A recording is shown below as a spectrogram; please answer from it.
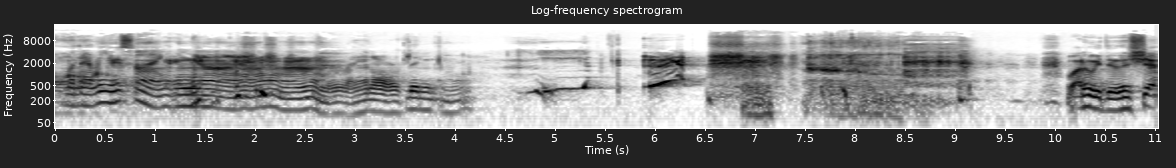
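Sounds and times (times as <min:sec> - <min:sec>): breathy wheezing laughter: 0:05.9 - 0:10.1
quiet breaths: 0:08.7 - 0:10.3.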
